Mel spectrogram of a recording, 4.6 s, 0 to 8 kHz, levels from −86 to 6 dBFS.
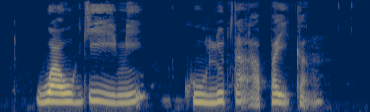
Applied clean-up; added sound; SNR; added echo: none; none; none; none.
